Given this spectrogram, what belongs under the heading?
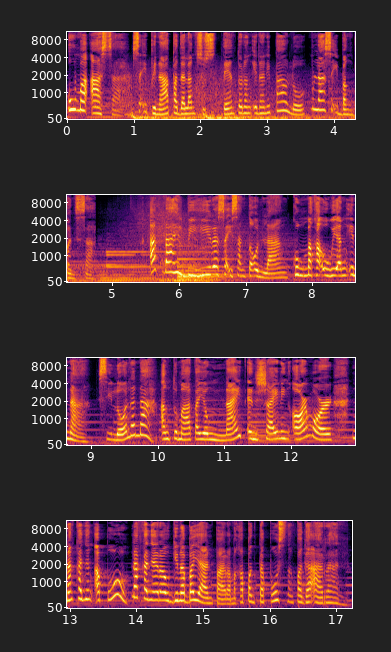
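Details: Adult female narrator; normal speech.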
